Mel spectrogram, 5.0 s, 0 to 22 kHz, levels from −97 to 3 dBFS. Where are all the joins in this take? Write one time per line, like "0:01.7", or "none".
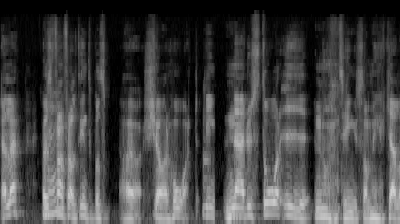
0:01.4
0:02.7

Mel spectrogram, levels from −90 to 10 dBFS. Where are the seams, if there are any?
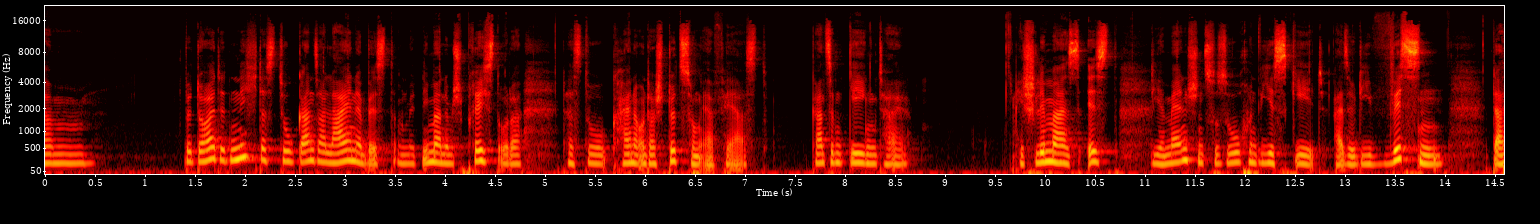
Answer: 0:01.4
0:11.1
0:12.1

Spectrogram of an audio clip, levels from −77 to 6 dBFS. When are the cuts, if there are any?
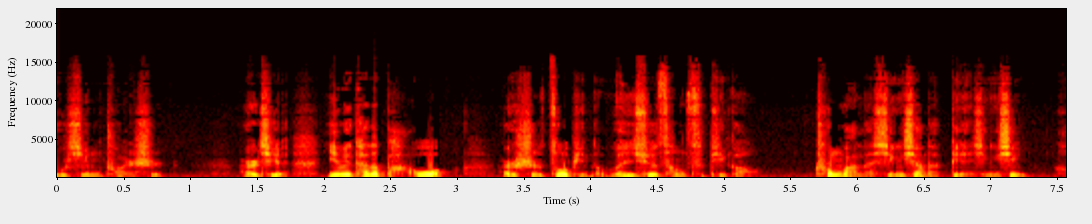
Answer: none

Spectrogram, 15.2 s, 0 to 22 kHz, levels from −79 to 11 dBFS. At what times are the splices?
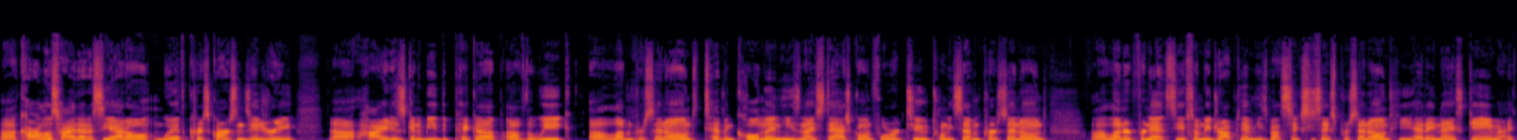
none

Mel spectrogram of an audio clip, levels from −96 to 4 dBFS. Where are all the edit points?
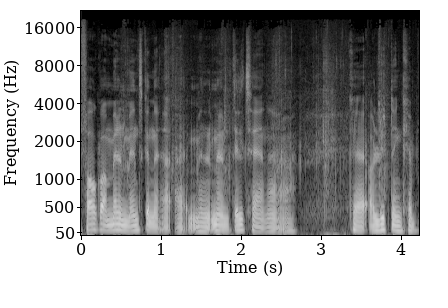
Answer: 0:03.3

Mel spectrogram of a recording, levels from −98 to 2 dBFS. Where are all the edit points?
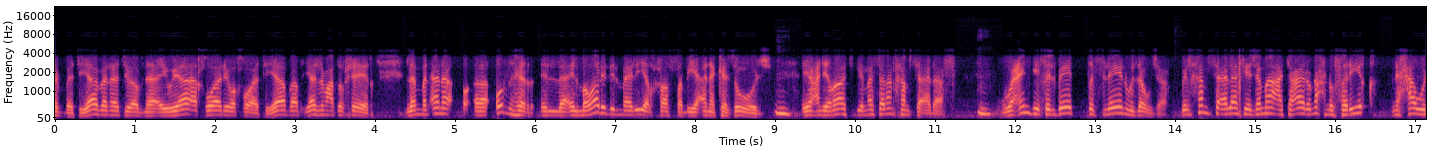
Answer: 0:06.0
0:14.0

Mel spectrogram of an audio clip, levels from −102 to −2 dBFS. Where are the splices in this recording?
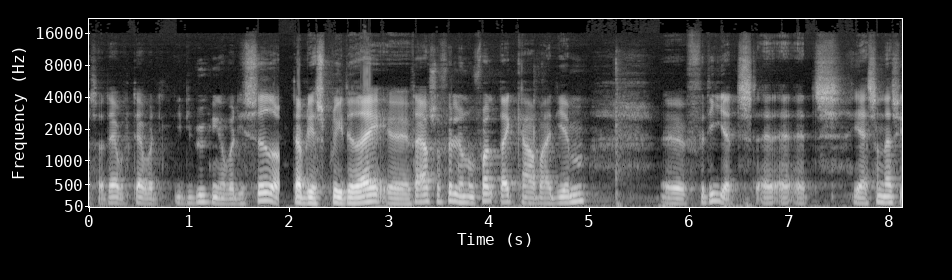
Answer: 0:01.9
0:03.2
0:06.6

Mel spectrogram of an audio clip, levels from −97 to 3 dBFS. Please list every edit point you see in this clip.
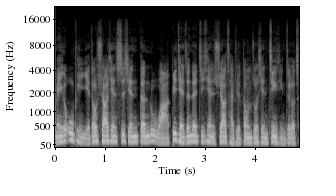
none

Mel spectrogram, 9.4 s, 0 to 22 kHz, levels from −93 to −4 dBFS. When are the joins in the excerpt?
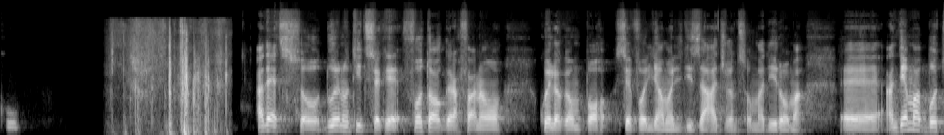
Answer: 0:08.4

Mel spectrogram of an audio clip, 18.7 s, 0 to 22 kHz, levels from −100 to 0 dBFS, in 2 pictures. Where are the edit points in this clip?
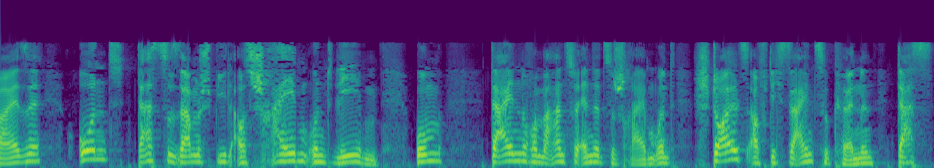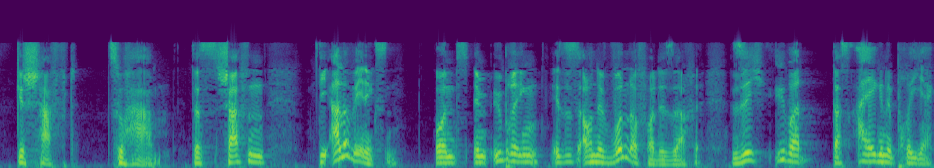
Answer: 0:11.1

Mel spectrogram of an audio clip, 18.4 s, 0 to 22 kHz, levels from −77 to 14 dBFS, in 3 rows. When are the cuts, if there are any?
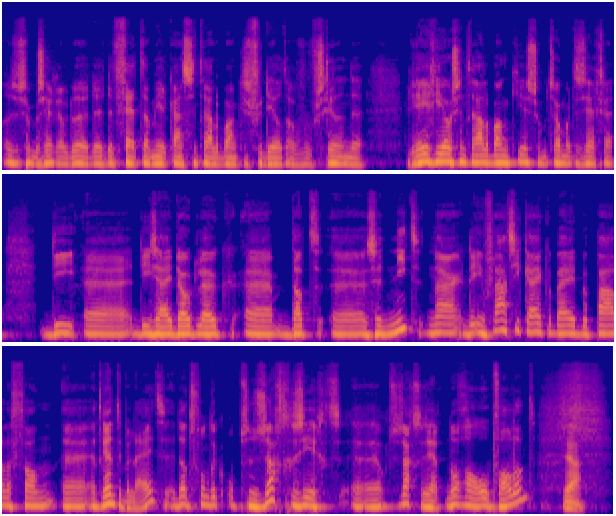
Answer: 0:06.4

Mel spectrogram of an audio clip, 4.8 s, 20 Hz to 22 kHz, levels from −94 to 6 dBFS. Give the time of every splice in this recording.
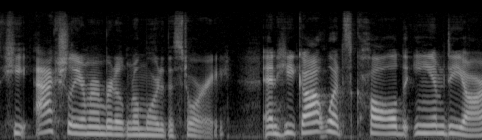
0:02.6

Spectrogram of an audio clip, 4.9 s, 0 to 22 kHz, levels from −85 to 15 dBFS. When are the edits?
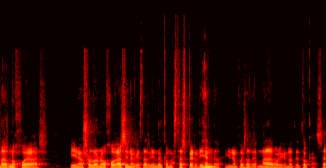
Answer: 0:02.4

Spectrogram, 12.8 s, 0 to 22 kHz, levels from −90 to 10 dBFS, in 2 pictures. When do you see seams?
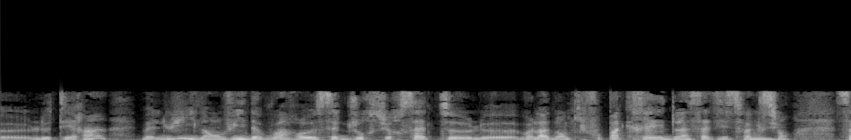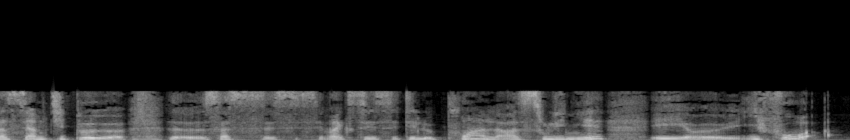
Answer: none

